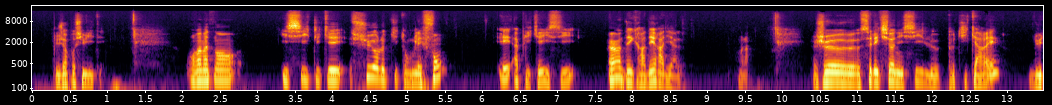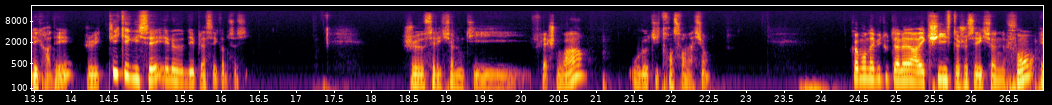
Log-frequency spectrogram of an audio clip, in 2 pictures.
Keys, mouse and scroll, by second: 5.2 click, 8.7 click, 13.3 click, 14.4-17.4 drag, 20.4 click, 26.5 shift+click.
